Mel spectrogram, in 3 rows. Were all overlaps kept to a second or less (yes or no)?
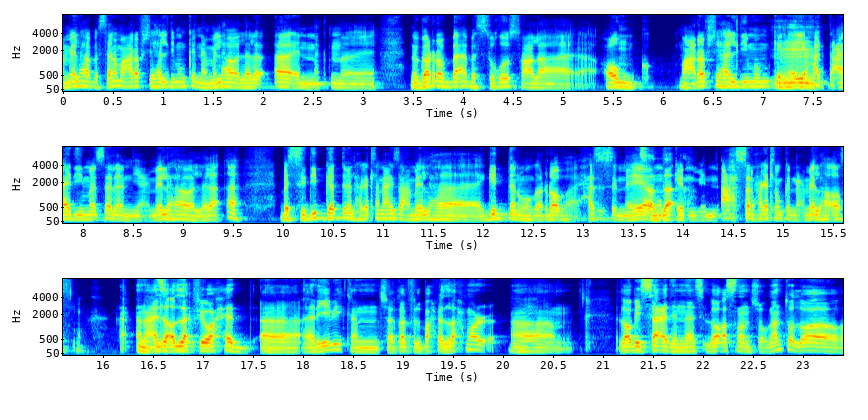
yes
